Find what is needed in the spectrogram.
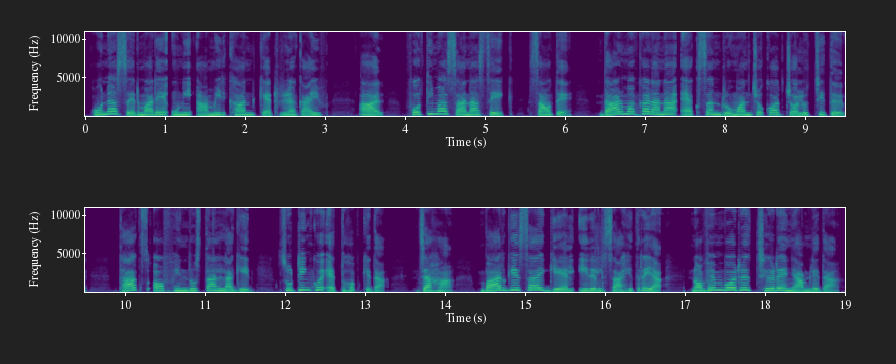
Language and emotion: Santali, neutral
